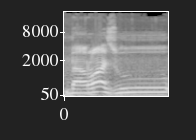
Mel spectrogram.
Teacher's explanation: را کو پر پڑھنا ہے اور واو مدہ ہے تو اسے ہم کھینچ کے پڑھیں گے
